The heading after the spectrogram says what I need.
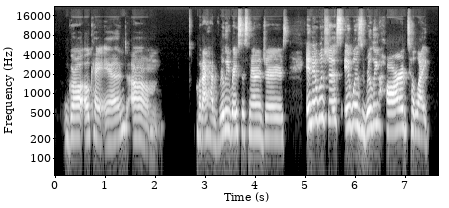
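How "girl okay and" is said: ordinary talk, nothing marked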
